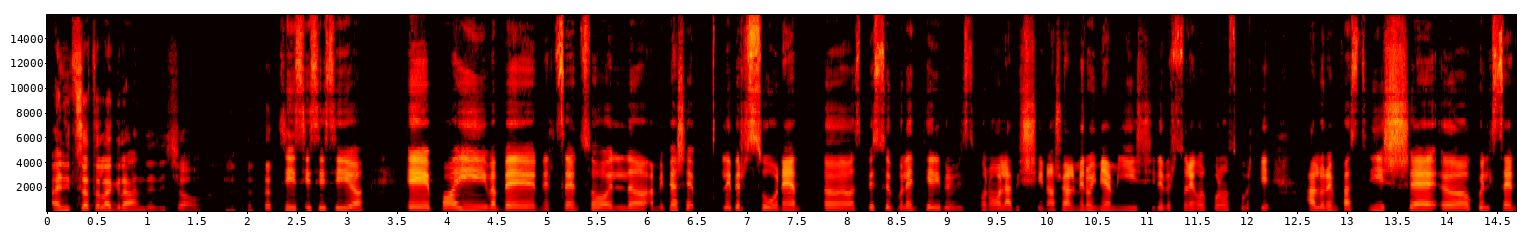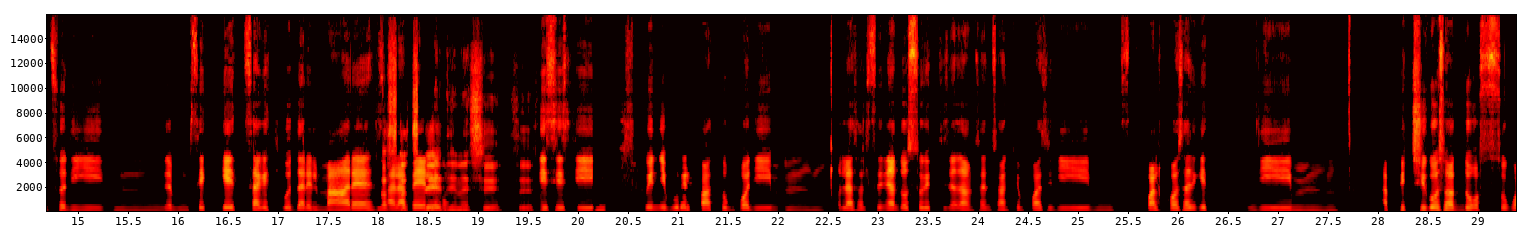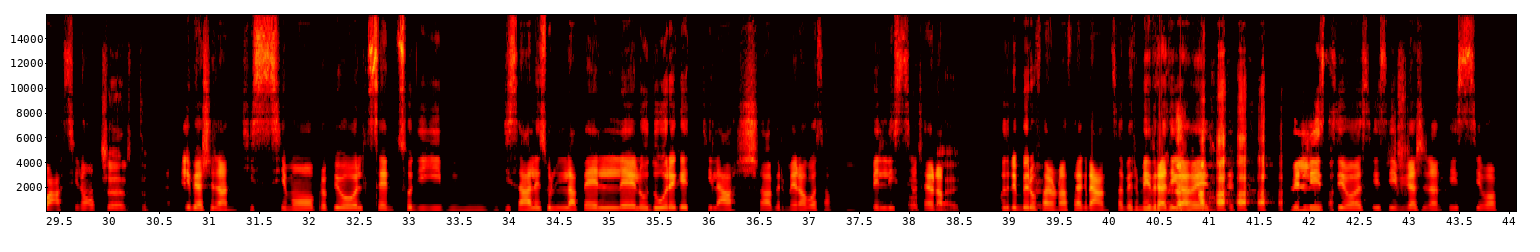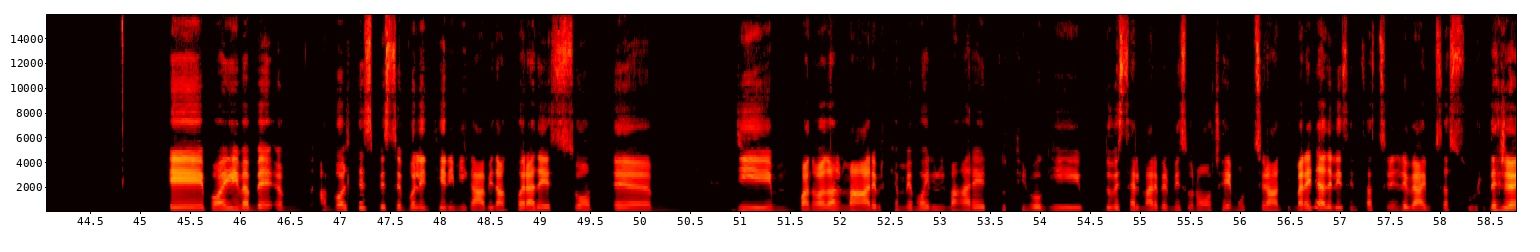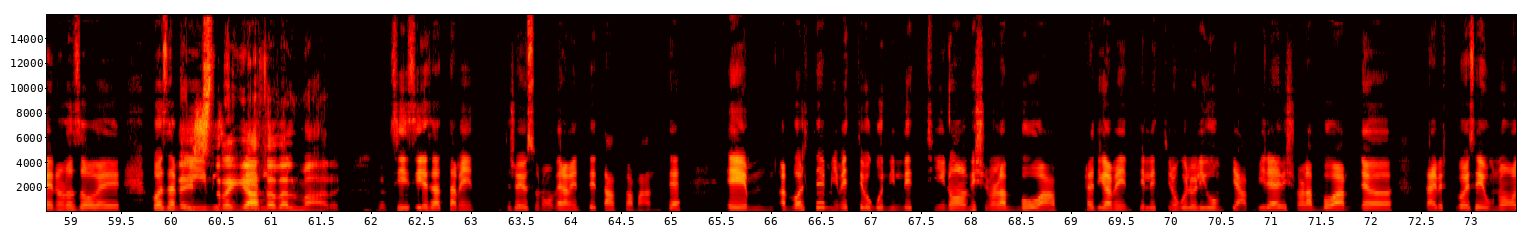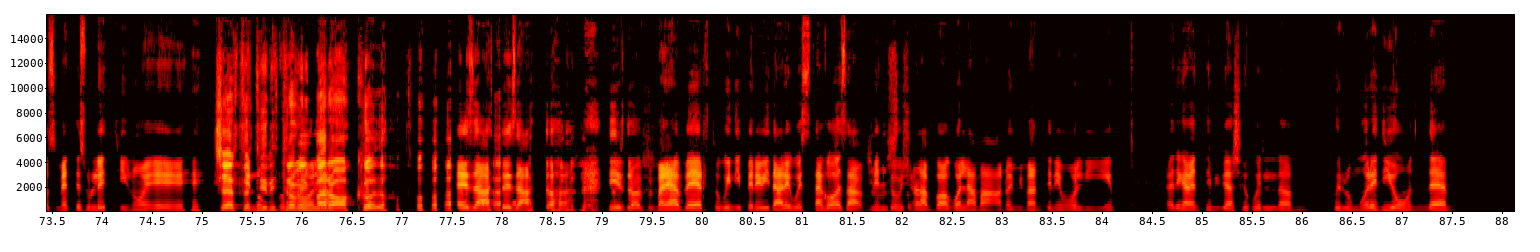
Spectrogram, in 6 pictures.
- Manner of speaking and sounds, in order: chuckle; "sì" said as "sie"; tongue click; "che" said as "cue"; "comunque" said as "comque"; tongue click; "dà" said as "za"; tongue click; "proprio" said as "propio"; "cioè" said as "ceh"; "Okay" said as "chei"; laughing while speaking: "per me, praticamente"; laugh; other background noise; "vado" said as "ado"; "cioè" said as "ceh"; "ti dà" said as "tià"; "delle vibes" said as "eleaibs"; chuckle; "cioè" said as "ceh"; chuckle; "Cioè" said as "ceh"; chuckle; chuckle; unintelligible speech; laughing while speaking: "dopo"; laugh
- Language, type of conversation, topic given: Italian, podcast, Qual è un luogo naturale che ti ha davvero emozionato?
